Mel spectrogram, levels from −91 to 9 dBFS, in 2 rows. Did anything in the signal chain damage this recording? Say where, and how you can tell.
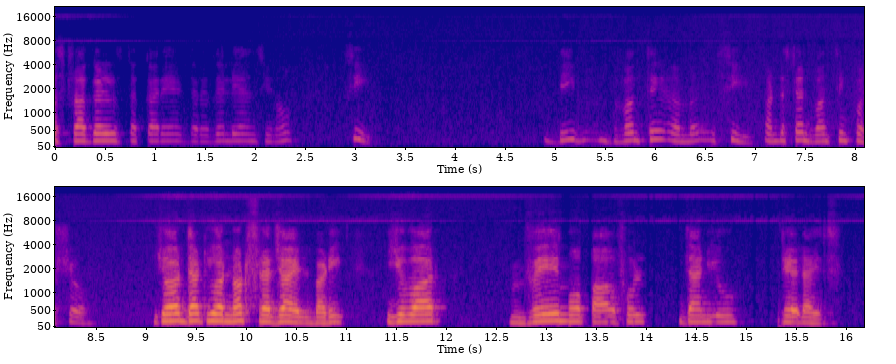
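Yes. USB whine runs through the whole clip: a fixed tone at 8 kHz, strongest at its 16 kHz harmonic, about 25 dB below the speech. USB frame current is leaking into the analogue power or ground wiring of the interface.

Automatic gain rising, in call processing, at 0.91 to 3.27 s (+7 dB) and 5.02 to 8.28 s (+5 dB). The speech and room noise swell together. In the first case the AGC is chasing a 17 dB input drop after the talker moved back around 0.5 s.

Automatic gain falling, also in call processing, from 9.08 to 10.98 s. The speech sinks with its background by 3 dB as the AGC pulls gain down, shortly after the talker moved around 8.5 s.

Repeated packet loss (robotic sound), a network fault, from 12.69 to 15.82 s. A couple of dozen holes, the longest 71 ms, are patched by extending the previous sound. 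That is about 14% of the stretch, and it gives the speech a choppy quality.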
